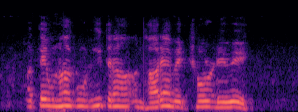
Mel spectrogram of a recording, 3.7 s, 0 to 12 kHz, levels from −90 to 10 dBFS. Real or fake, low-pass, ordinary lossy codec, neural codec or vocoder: real; 7.2 kHz; Opus, 24 kbps; none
